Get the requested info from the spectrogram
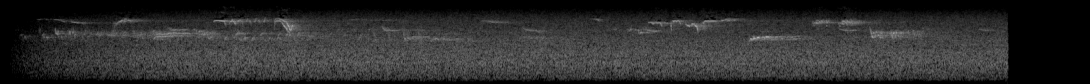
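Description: Forest ambience: several songbirds chirping and whistling in short high phrases over a steady hiss. It fades in quickly at the start and cuts off abruptly at the end.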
